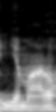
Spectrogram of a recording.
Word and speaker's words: Yamato: It's got a Yamato hull, not a Yami hull, but a Yamato hull. So I'm saying it right.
